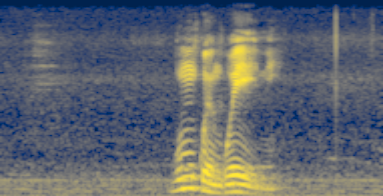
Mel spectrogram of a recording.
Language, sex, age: South Ndebele, male, 23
